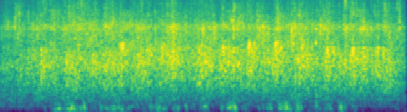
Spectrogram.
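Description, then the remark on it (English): A steady round of applause from a church audience for Dr. Cox after his sermon, dense clapping filling the whole stretch at an even level without a break, with no one speaking over it. “Cox a round of applause.”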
